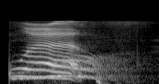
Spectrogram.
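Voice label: "fertile", Mandarin, hearing-impaired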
